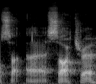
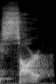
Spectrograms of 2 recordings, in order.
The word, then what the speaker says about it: Sartre: he kept saying um sorry about um jean-paul sartre oh sorry and he kept saying sort and i was just like you're a philosophy professor you should know how to pronounce the name that was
